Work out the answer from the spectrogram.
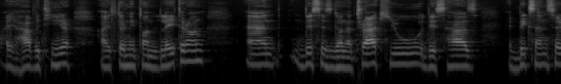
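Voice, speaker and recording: Lebanese guy hosting a photo live stream, super dark mellow voice, chatty, showing off his gear. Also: medium pitch. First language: Lebanese Arabic. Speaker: YouTube photography channel host. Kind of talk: casual live stream talk.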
